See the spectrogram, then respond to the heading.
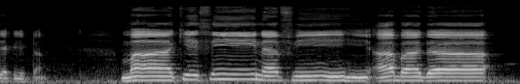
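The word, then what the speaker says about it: أَبَدًا: টান মাকিসিনা ফিহি আবাদা এখানে আবাদান আছে তবে আমরা থামলে আবাদা বলবো আর এখানে আবাদাও লেখছে কারণ হচ্ছে যে আমরা এটার সাথে এটা মিলাই তাহলে দাও বলবো তো দাও বলবার দরকার না আমরা আবাদা বলবো মাকিসিনা ফিহি আবাদা ওয়ায়ুনযিরুল্লাযীনা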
